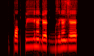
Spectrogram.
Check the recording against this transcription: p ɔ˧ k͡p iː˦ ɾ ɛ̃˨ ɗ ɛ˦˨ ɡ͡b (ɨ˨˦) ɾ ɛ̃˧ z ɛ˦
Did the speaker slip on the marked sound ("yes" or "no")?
no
